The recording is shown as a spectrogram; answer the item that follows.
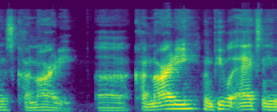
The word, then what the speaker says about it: Knardi: My brand name is Carnardi.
